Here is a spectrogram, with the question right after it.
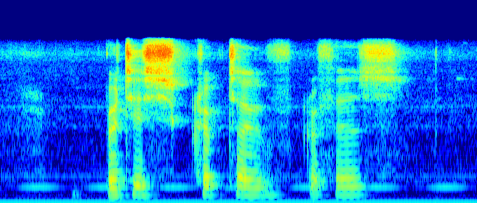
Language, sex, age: English, male, 19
